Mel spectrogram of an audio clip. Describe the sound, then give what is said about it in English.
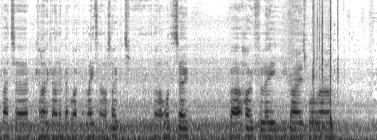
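Steady low rumble of a car interior on the move as a man drives to work, talking continuously over it, the road and engine drone constant throughout. “Um, if you hear the sat nav in the background it's because I'm driving to work.”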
